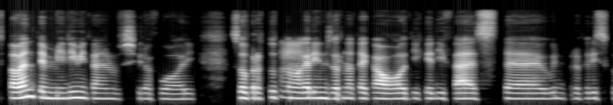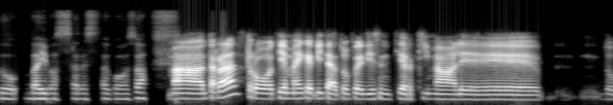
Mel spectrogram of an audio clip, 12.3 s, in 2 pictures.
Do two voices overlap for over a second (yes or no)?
no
